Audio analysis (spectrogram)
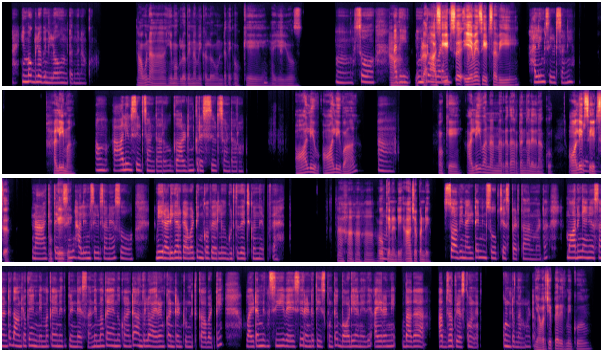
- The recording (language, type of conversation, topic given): Telugu, podcast, ఉదయం లేవగానే మీరు చేసే పనులు ఏమిటి, మీ చిన్న అలవాట్లు ఏవి?
- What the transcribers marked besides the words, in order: in English: "హిమోగ్లోబిన్ లో"; in English: "హిమోగ్లోబిన్"; in English: "లో"; other background noise; in English: "సో"; in English: "ఇంప్రూవ్"; in English: "సీడ్స్"; in English: "సీడ్స్"; in English: "హలీమ్ సీడ్స్"; in English: "ఆలివ్ సీడ్స్"; in English: "గార్డెన్ క్రెస్ సీడ్స్"; in English: "ఆలీవ్"; in English: "అలివ్"; in English: "హలీం సీడ్స్"; in English: "సో"; in English: "సో"; in English: "సోక్"; in English: "మార్నింగ్"; in English: "ఐరన్ కంటెంట్"; in English: "వైటమిన్ సి"; in English: "బాడీ"; in English: "ఐరన్‌ని"; in English: "అబ్జార్బ్"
